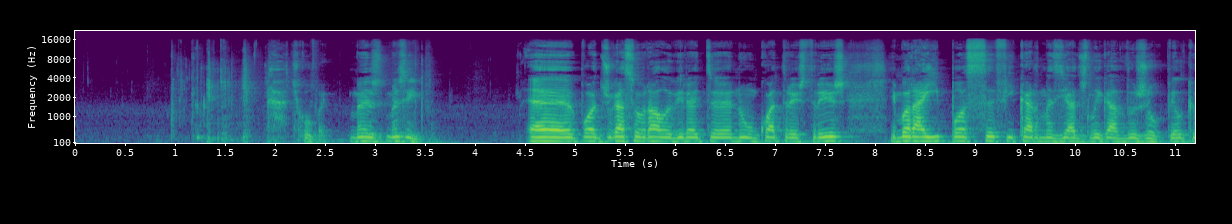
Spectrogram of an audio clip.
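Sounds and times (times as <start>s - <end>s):
person sipping and swallowing water: 0.2s - 3.6s
speech: 2.2s - 3.6s, 4.5s - 11.1s.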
